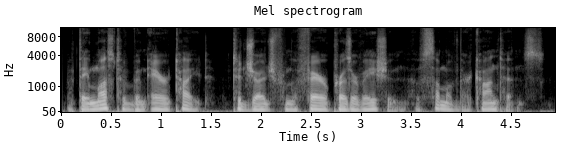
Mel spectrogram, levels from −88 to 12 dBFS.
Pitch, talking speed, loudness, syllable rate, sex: 85 Hz, 220 wpm, -19 LUFS, 5.3 syllables/s, male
